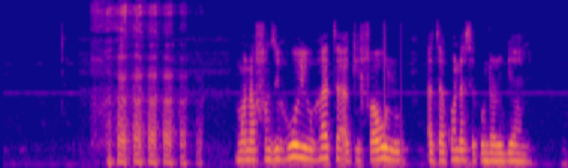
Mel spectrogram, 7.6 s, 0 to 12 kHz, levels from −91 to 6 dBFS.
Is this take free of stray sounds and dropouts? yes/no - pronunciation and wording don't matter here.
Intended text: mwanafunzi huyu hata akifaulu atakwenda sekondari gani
no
